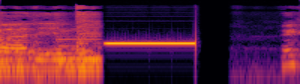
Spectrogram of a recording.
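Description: Acoustic guitar strumming with a man singing is cut off abruptly by a steady electronic beep tone lasting about half a second, like a censor bleep. A short silence follows.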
